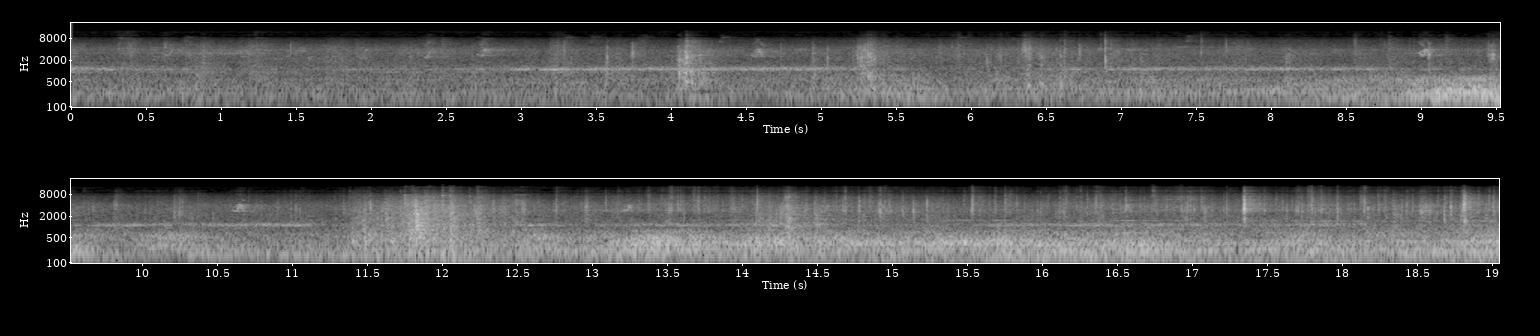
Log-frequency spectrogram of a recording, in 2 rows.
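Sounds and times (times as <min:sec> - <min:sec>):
trailer wheels rumbling on pavement: 0:00.0 - 0:19.0.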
